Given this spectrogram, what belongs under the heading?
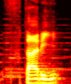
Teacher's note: two people, futari, the accent is on the ri. Also the u barely heard if at all of the fu, same reason, between a voice consonants.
